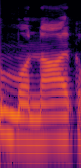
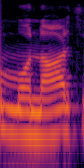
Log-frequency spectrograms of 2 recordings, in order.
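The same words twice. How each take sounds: First: मोनार्क ending in a hard "k". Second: मोनार्च ending in a "ch" sound; CH as "cha". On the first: Teacher giving students the correct reading, मोनार्क ending in "k". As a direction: say मोनार्क as "monark". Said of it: "का का sound निकल रहा है". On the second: Teacher showing the misreading, मोनार्च ending in "ch". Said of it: "मोनार्च नहीं पढ़ेंगे". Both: Shown as a demonstration.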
